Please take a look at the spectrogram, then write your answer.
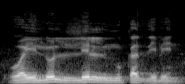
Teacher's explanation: harus ada penekanan nih pada lul pertama kemudian lil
